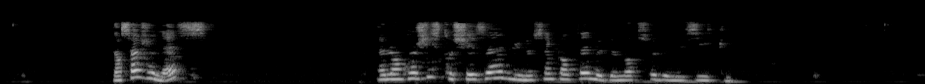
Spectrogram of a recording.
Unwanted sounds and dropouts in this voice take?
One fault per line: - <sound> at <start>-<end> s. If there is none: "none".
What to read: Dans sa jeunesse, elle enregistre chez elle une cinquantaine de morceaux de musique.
none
